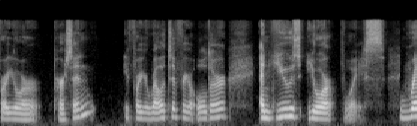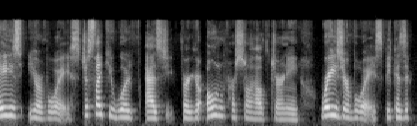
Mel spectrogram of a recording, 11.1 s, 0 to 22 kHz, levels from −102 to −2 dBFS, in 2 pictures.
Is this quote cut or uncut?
cut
